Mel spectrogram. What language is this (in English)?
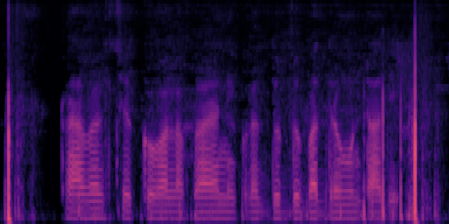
Telugu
